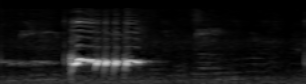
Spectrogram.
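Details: Local zebra dove, kept as a cage bird, giving a short loud phrase: a burst of rapid rolling coos near one pitch lasting about half a second, then quiet, with a new phrase starting at the end.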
